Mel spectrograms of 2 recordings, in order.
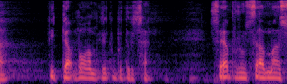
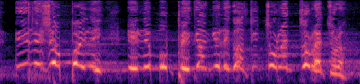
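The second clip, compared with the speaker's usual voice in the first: shrieking high angry outburst; furious father; 8 dB louder, faster than usual. Retold or imitated. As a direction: scream it like an enraged dad finding his car scratched. Ayah marah melihat mobil dicoret. (ayah berteriak marah)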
